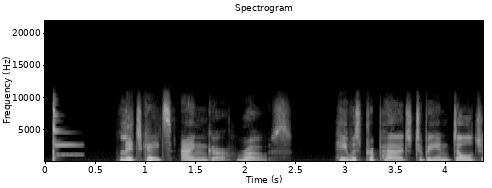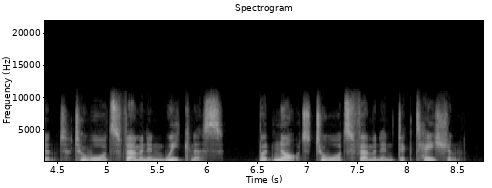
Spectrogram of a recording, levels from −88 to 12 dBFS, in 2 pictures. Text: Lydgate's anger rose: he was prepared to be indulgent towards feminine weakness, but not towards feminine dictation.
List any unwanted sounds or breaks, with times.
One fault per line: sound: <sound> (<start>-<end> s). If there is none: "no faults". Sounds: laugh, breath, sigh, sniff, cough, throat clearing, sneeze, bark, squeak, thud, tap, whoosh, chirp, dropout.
sound: tap (0.1-0.4 s)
